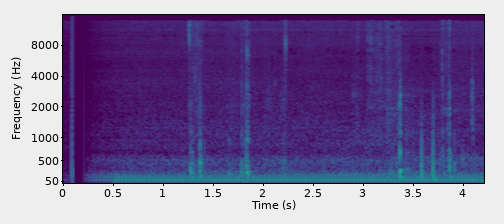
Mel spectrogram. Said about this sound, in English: You'll hear my car a little bit in this one, sorry about that. Recording this one while I'm on my way to work.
